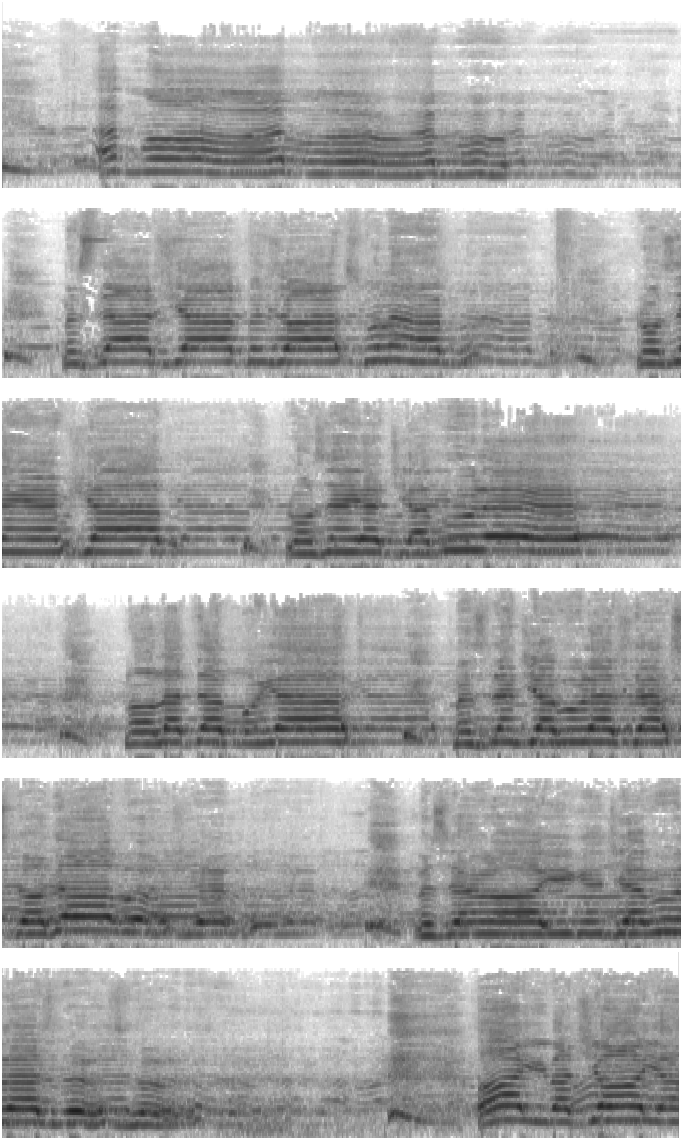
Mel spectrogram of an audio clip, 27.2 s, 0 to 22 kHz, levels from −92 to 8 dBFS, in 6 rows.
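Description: From 1.05 to 2.88 s, and again from 12.37 to 16.24 s, the sound turns dull and grainy. This is a Bluetooth SBC bit pool drop. The link got congested, so the sending device cut the bits per frame to keep audio flowing. The quality points to a fall from a bit pool of about 31 to 15, near 105 kbps. The top sub-bands lose their bits and the treble fades. The remaining bands are coarsely quantised, adding gritty noise. Each time, clarity returns once the rate recovers.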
